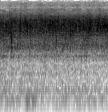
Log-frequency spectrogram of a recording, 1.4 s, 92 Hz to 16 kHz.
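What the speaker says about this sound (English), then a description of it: "they've been in the pan now good 10 minutes, and they're frying up really nice" Trout frying in a pan for about ten minutes, a continuous crackling sizzle of hot oil heard close and steady with no speech.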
